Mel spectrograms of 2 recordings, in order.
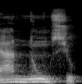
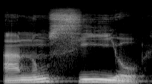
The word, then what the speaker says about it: anúncio: Nessa palavra aqui, a gente tem que entender o seguinte: a palavra aqui é anúncio e não anuncio. Porque eu poderia ter essa palavra escrita assim, ó, anuncio, do verbo anunciar.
